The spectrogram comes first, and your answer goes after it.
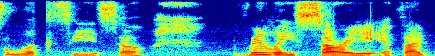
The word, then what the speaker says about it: Looxi: products L XI and I've been saying Loxy and I think it's lookie so really sorry if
